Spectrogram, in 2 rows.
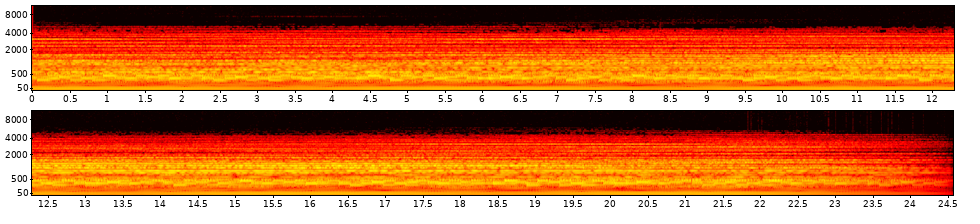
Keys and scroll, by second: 8.9 space, 11.6 space.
